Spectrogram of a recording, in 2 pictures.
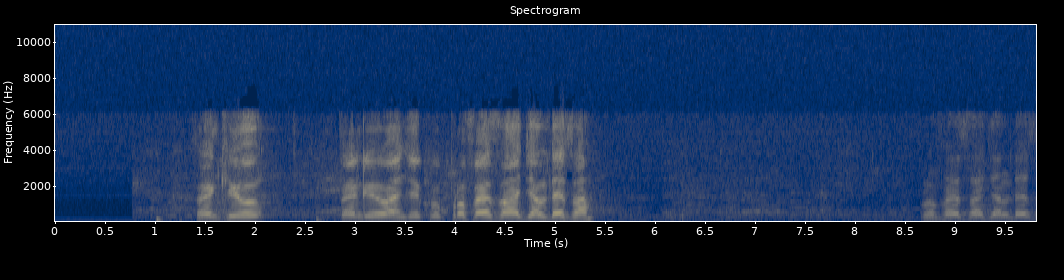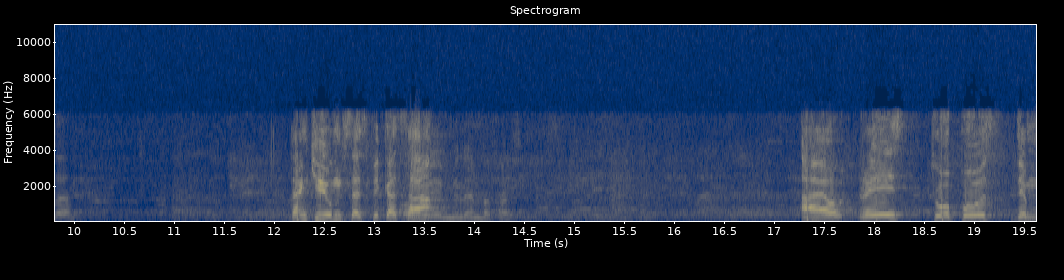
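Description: A man speaks firmly into a microphone in a large echoing hall.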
